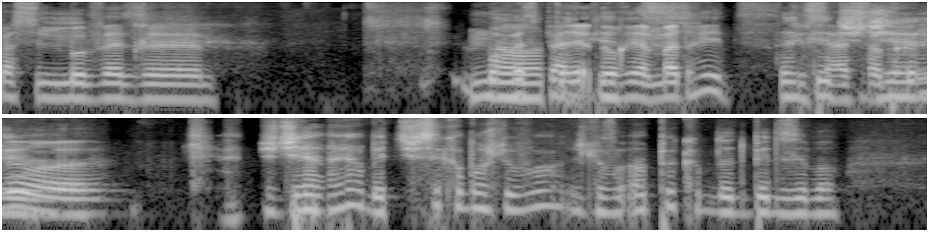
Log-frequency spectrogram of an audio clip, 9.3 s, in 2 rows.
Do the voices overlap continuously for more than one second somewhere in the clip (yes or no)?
yes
